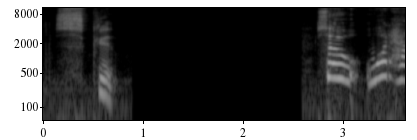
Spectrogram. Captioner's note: no Sound Present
